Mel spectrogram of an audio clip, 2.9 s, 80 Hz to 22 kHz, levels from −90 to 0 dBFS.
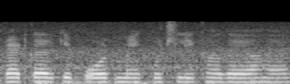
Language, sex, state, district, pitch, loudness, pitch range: Hindi, female, Chhattisgarh, Raipur, 190 Hz, -15 LUFS, 190-195 Hz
